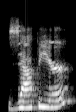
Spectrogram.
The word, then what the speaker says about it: Zapier: Zapier, which rhymes with happier, will send, it's basically an in-between interface.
